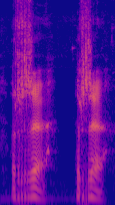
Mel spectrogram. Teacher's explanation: it's an R with a little circumflex above it, or a little V, like a little chevron drawn above it, and it means it's a rolled R with a soft J sound at the same time, so R, and it took me, like, well over a year to get that shit down.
